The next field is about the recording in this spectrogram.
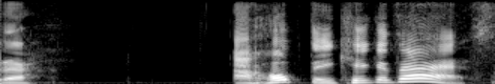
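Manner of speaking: very loud, high-pitched, twangy voice.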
